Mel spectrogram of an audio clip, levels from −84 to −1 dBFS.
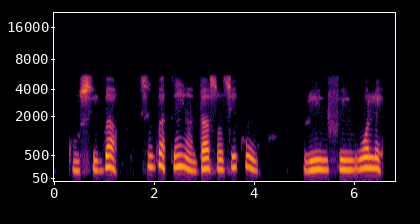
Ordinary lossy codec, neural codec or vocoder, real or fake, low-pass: Opus, 32 kbps; none; real; 5.4 kHz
